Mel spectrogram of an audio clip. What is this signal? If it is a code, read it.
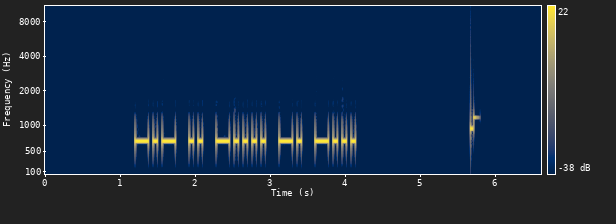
Morse code, heard as a keyed tone, about 21 wpm, 700 Hz. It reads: KI6NB
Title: USA Call Signs - 5 Characters - 3x Character Spacing - 20wpm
